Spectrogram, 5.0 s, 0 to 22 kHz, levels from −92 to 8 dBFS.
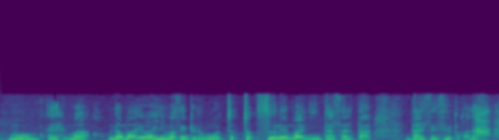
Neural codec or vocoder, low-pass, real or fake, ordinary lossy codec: none; 7.2 kHz; real; AAC, 48 kbps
